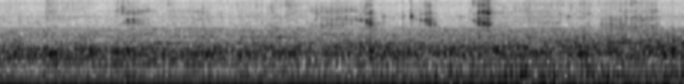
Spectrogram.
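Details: Domestic cat purring while eating shrimp with the shell on, a steady low rumbling purr throughout with faint crunching clicks of chewing.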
